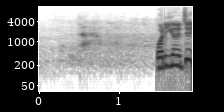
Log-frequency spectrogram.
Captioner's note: audience laughs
